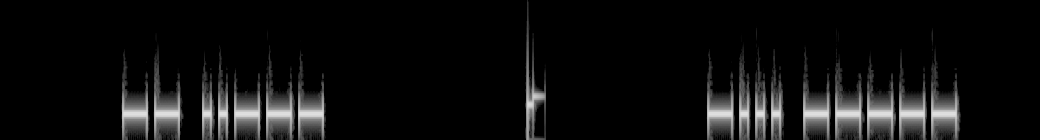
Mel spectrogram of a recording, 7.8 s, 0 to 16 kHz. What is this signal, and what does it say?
Morse code, heard as a keyed tone, about 20 wpm, 700 Hz. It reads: M 2 B 0
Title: Single-Letter Single-Number 20wpm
